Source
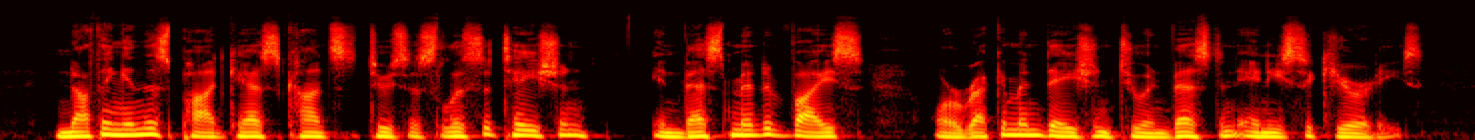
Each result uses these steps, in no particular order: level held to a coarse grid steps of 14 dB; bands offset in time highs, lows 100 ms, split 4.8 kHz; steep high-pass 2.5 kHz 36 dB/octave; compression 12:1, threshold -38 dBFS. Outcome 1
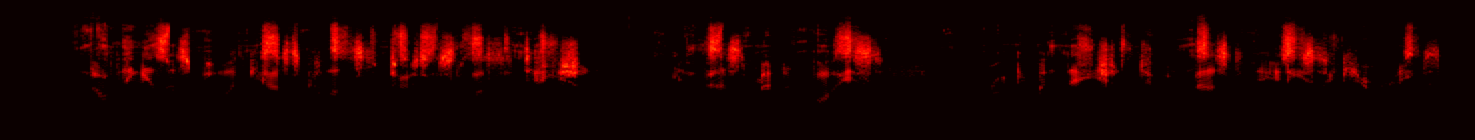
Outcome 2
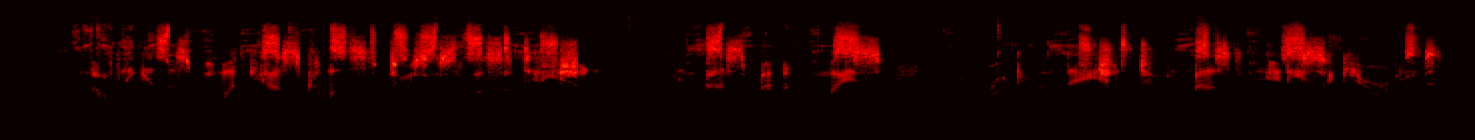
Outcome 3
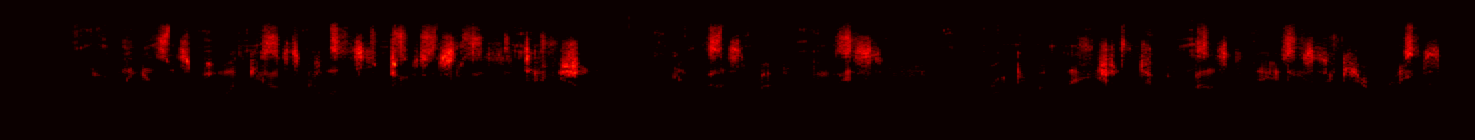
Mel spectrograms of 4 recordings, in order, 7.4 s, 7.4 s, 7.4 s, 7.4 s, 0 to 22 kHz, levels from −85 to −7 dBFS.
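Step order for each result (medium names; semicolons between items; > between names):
bands offset in time > level held to a coarse grid > steep high-pass > compression; steep high-pass > level held to a coarse grid > bands offset in time > compression; bands offset in time > level held to a coarse grid > compression > steep high-pass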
